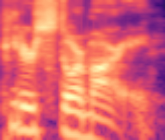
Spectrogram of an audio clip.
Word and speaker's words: Peter Stormare: There's at least Nice one important fact, and that is that it's pronounced Peter Stormare, just in case anybody was wondering.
